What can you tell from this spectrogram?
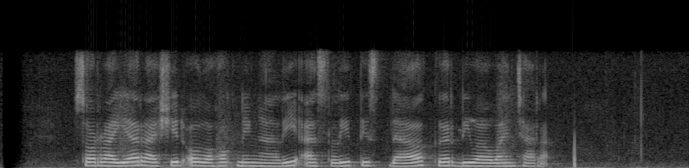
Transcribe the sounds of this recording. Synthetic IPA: sɔɾajaraʃidɔlɔɦɔk̚niŋaliʔaslit̪isdalkɨrdiwawaɲt͡ʃaɾa̰

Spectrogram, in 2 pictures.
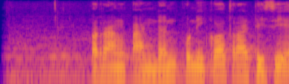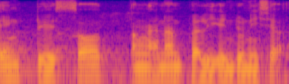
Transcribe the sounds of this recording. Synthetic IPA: pəɾaŋpanɖɛnpunikɔt̪ɾad̪̥i̤siɪŋd̪̥e̤sɔ | t̪əŋananb̥a̤liind̪onesia̰

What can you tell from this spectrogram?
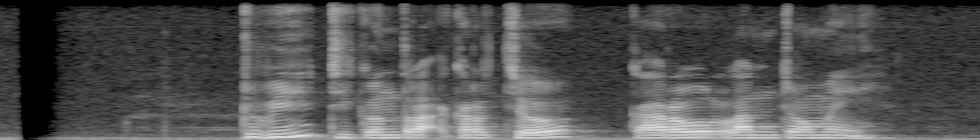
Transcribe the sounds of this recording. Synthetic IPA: d̪̥uwid̪̥i̤kɔnt̪ɾa̰ʔkərd̥ʒ̥ɔ̤ | kaɾolant͡ʃɔme

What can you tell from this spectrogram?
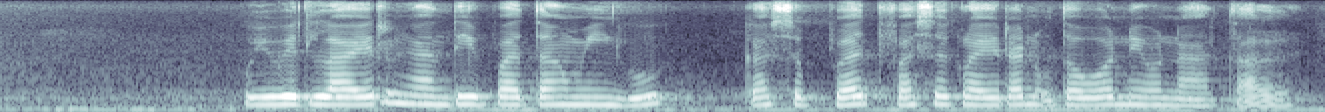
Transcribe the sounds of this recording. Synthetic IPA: wiwɪt̪̚laɪrŋant̪ipat̪aŋmiŋɡu | kasəb̥a̤t̪̚fasəklaiɾanut̪ɔwɔneonat̪a̰l

